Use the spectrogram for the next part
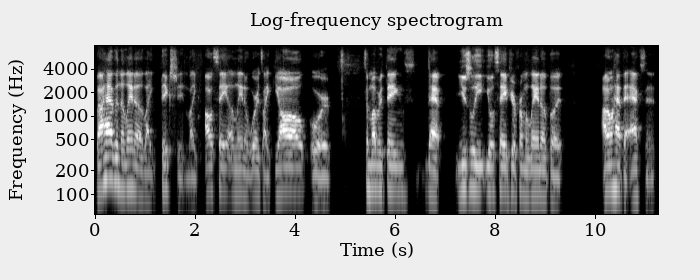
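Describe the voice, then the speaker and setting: A man's voice: lowish voice, normal speed, highs cut off. A man co-hosting a podcast, giving plain, matter-of-fact remarks in casual chat. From United States. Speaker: podcast co-host.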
